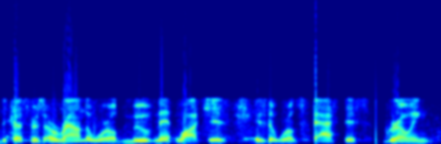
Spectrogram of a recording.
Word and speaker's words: MVMT: Movement watches, when you see it in ads or on Instagram or whatever, is going to be spelled MVMT, but it's pronounced movement, was founded on the belief that style shouldn't break the bank.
